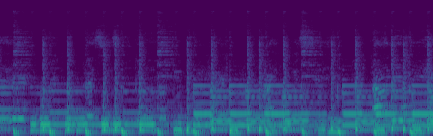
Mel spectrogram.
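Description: Electronic keyboard playing a makossa groove: a bouncing bass line under repeated held chords, with one note bent up and down in pitch right at the start.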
